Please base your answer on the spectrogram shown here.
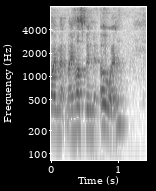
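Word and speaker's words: Eoin: i met my husband owen so yeah that's how you pronounce his name in case anybody has been reading my blog and see this name that's e-o-i-n yeah it's owen that's my husband and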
